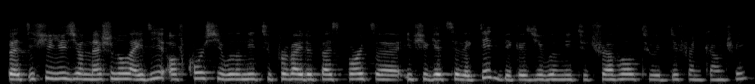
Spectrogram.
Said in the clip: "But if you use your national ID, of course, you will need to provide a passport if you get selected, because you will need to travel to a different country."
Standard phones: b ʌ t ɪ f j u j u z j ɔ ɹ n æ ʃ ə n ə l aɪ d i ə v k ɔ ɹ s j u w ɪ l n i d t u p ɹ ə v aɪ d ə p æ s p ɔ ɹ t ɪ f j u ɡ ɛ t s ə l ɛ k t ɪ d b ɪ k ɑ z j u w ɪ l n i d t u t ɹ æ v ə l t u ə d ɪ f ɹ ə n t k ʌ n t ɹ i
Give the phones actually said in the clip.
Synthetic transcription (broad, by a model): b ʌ t ɪ f j u j u z j ɔ ɹ n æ ʃ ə n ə l aɪ d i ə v k ɔ ɹ s j u w ɪ l n i d t u p ɹ ə v aɪ d ə p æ s p ɔ ɹ t ɪ f j u ɡ ɛ t s ə l ɛ k t ɪ d b ɪ k ɑ z j u w ɪ l n i d t u t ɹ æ v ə l t u ə d ɪ f ɹ ə n t k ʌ n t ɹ i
